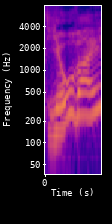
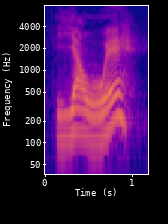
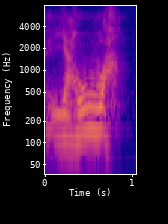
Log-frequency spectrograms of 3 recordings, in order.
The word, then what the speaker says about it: Yahweh: Ik geloof niet dat het Jehovah is, want Jehovah is in het middeneeuwen ontstaan. Ik geloof dat de uitspraak meer in de zin van Yahweh. Maar met een kleine nuance, ik geloof dat het Yahuwah.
